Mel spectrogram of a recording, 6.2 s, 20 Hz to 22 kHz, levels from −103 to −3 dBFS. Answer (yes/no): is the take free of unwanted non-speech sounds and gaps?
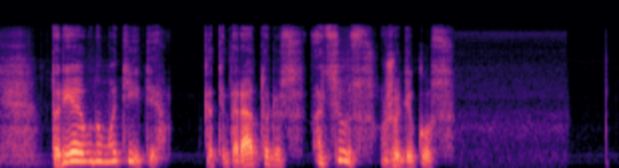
yes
